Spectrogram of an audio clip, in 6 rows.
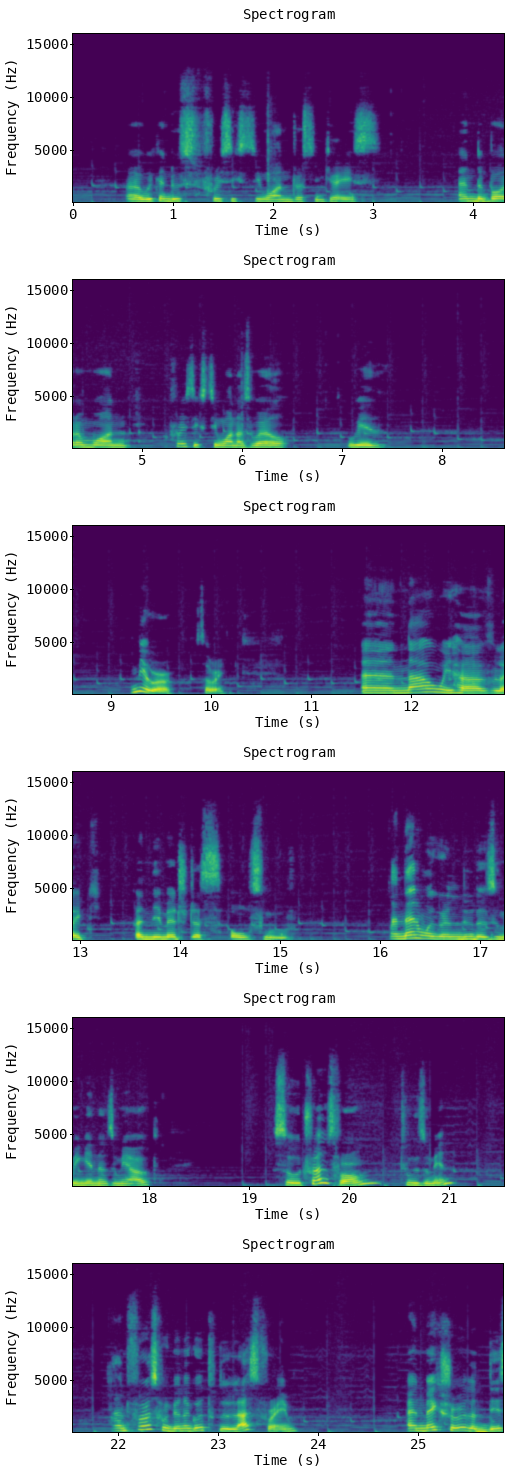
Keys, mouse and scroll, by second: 0.9 click, 1.7 typing, 2.0 Return, 3.2 click, 4.6 click, 5.1-6.2 typing, 6.9 click, 7.9-8.7 typing, 9.2 click, 12.0-13.8 drag, 17.2 click, 18.1 click, 19.6 click, 20.5 click, 21.7 click, 23.7 click, 24.2 click.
